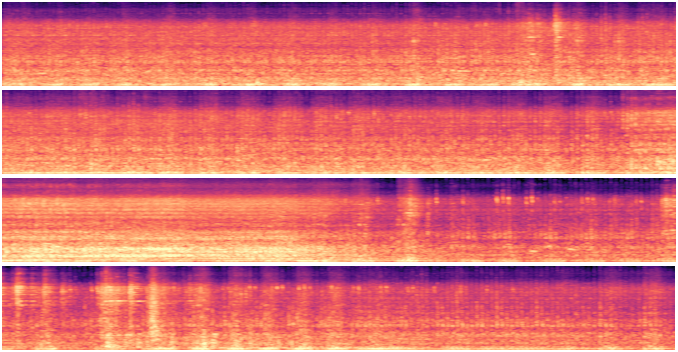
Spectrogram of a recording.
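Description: Tractor diesel engines running at idle, then about halfway through one revs up loudly for three to four seconds before dropping back. Voices call out near the end.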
